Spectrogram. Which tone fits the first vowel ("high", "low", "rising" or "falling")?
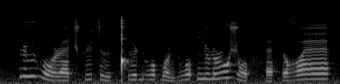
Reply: high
